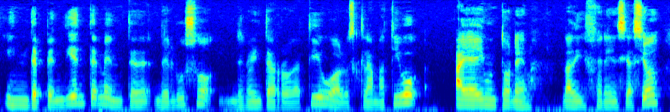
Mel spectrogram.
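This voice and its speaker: A man's voice: medium pitch, animated, moderate pace, warm tone. A male teacher giving a recorded online lecture, explaining step by step with frequent hesitant fillers and speaking directly to his students.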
